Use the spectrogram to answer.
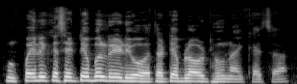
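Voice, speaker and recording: A man's voice: on the high side, fairly quick, warm tone, no echo, clean studio sound. A man talks informally as a collector, explaining his items in short phrases. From India. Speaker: radio collector being interviewed.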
